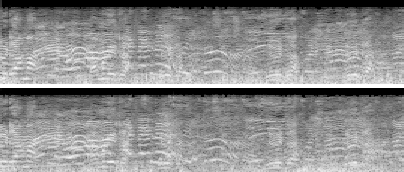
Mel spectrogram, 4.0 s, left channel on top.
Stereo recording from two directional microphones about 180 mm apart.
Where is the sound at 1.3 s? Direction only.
15° right (ahead or behind).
